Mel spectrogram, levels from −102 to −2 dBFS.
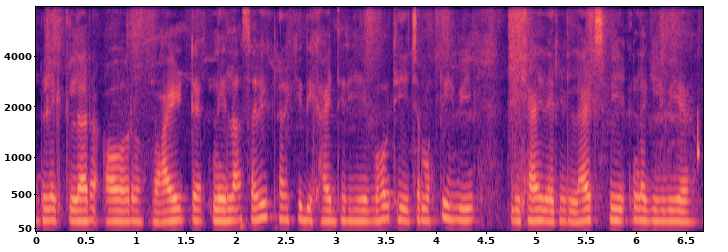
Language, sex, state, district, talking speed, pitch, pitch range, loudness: Hindi, male, Bihar, Bhagalpur, 190 wpm, 150 Hz, 145-155 Hz, -26 LUFS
